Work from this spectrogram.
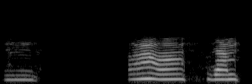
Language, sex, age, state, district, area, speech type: Assamese, female, 30-45, Assam, Sivasagar, rural, conversation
